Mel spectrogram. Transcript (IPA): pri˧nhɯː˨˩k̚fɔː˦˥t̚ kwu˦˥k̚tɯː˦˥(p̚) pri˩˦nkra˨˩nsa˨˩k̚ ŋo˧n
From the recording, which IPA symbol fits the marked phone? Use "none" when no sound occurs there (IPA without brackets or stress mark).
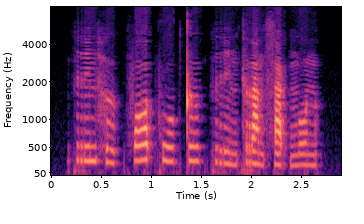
k̚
